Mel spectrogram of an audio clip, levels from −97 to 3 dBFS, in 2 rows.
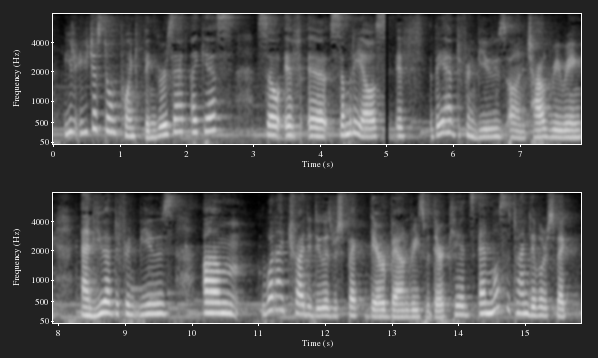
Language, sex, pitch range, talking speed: English, female, 150-210 Hz, 180 wpm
